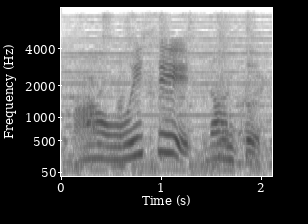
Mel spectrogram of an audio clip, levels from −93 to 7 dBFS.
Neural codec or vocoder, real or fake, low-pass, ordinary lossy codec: none; real; 7.2 kHz; Opus, 32 kbps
